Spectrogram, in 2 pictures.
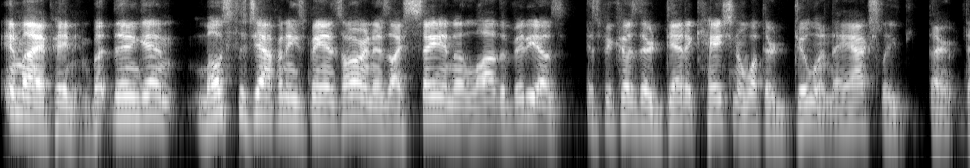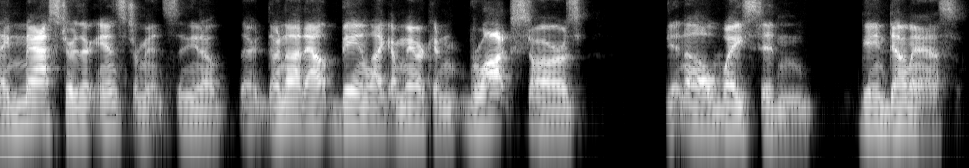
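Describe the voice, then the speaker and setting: A man's voice: mid-range voice, brisk, bright, forceful tone. A man in his fifties with a Texan accent, chatting casually and rambling on his live stream with some cursing. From Texas. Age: 50s. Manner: rambling, profane, chatty with viewers. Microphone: webcam mic.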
